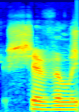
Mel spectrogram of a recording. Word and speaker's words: Chevalier: Chevalier.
